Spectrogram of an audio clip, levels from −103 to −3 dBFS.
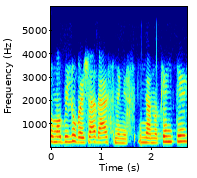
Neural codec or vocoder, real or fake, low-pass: codec, 44.1 kHz, 7.8 kbps, DAC; fake; 5.4 kHz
